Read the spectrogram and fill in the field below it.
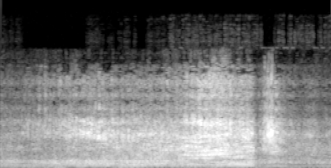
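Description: Race cars roar off turn two down the backstretch in a short oval race, engines building to a loud sustained drone before one car's note drops away as it passes.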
